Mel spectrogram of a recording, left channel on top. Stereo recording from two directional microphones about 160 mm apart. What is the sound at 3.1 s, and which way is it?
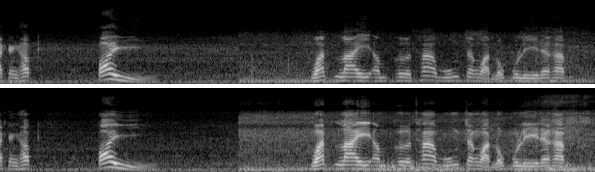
Speech, 20° right (ahead or behind).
